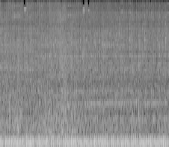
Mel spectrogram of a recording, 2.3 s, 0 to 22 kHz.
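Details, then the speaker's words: 2002 Suzuki LT-A50 quad, small two-stroke, after a top-end rebuild with a Wiseco piston and carburetor adjustment: first start, fired on the first pull and ran at a steady, even break-in idle with no misses or rattles; normal idle. "look at that they started on first pull I'm so excited and it just sounds so healthy"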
